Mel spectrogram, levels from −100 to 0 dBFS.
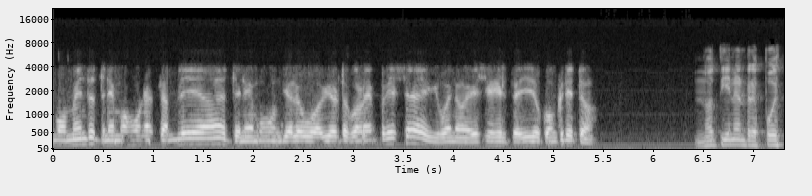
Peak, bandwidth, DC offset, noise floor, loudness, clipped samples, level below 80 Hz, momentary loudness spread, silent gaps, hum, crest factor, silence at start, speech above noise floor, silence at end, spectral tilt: -2 dBFS; 7.4 kHz; under 0.1%; -52 dBFS; -19 LUFS; under 0.1%; -54 dBFS; 7 LU; none; none; 16 dB; 0 s; 34 dB; 0 s; -6 dB/octave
